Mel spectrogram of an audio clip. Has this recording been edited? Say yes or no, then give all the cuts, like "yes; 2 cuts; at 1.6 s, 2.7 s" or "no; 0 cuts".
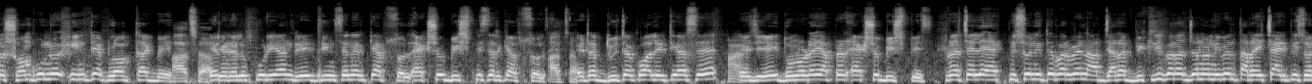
yes; 2 cuts; at 2.2 s, 9.4 s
